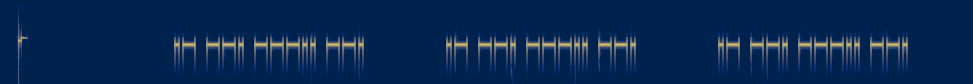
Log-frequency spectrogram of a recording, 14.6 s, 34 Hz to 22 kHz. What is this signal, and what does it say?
Morse code, heard as a keyed tone, about 20 wpm, 700 Hz. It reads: AG8G AG8G AG8G
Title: USA Call Signs - 4 Characters - Repeated 3x - 20wpm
